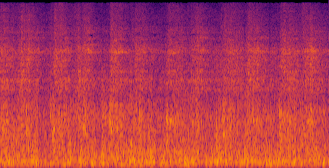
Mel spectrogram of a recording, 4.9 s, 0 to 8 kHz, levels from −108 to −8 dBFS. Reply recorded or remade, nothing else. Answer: recorded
